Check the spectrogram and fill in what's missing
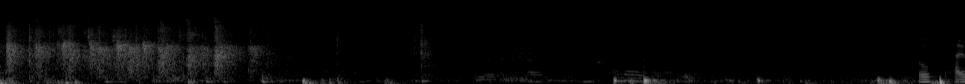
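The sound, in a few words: audience applause welcoming a speaker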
